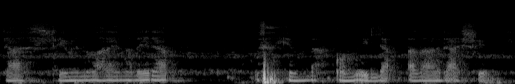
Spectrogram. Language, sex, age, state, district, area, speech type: Malayalam, female, 18-30, Kerala, Palakkad, rural, spontaneous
